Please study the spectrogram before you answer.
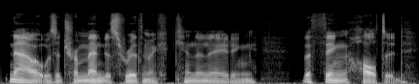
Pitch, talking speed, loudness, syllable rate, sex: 90 Hz, 145 wpm, -20 LUFS, 5.0 syllables/s, male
